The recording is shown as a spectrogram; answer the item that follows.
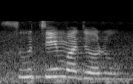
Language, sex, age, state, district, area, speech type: Maithili, female, 18-30, Bihar, Saharsa, rural, read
